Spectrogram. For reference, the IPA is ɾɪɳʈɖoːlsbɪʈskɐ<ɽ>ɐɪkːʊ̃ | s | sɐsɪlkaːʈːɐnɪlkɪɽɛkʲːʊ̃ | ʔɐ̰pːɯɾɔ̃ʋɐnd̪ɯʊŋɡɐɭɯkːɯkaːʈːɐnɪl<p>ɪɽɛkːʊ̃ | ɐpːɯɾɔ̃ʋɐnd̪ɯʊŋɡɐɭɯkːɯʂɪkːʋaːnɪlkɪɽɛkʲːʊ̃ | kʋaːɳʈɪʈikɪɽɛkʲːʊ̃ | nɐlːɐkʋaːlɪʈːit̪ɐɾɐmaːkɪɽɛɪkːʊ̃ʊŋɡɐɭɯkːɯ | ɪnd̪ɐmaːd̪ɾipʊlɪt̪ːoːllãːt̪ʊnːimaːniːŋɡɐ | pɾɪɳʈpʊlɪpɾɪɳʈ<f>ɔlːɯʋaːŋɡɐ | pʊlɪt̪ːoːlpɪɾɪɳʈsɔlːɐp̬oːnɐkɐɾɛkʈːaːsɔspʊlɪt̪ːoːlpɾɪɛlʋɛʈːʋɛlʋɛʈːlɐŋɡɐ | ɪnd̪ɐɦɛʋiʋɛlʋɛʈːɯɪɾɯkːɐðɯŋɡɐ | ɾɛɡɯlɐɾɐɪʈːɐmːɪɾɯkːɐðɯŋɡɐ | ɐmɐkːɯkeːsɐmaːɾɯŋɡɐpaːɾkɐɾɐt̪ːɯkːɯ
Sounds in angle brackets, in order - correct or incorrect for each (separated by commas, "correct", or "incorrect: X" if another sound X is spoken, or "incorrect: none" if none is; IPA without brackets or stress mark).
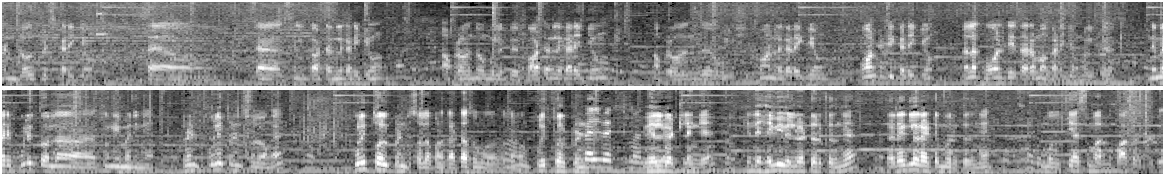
correct, incorrect: k, incorrect: s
